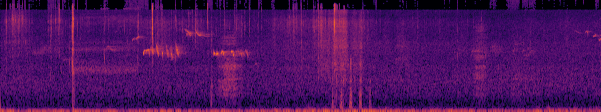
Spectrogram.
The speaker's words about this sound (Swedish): Det skulle kunna funka som ASMR för mig. Det här extremt diskreta knastret när ja. man inhalerar en cigarett. Det var också det första jag tänkte på. Man suger riktigt ordentligt på den och så knastrar det så gött.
